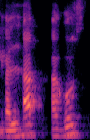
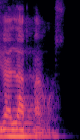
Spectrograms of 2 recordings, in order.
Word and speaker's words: Galápagos: Cuando se acentúe en la ante, sí, puede ser en la antepenúltima sílaba o en la tercera tercera sílaba contando desde el final.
